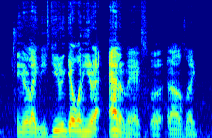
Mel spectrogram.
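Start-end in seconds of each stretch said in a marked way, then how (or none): none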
